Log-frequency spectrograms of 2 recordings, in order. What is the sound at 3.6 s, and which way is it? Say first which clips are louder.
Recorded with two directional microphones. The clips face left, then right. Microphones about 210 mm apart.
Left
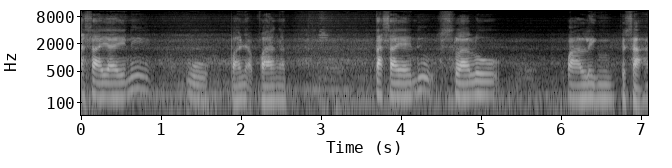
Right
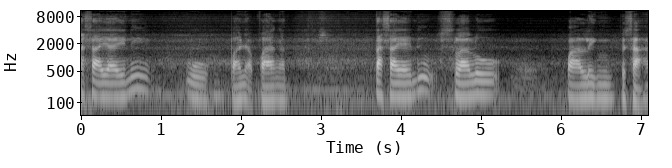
A man's voice: right 3 dB; 45° right (ahead or behind).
